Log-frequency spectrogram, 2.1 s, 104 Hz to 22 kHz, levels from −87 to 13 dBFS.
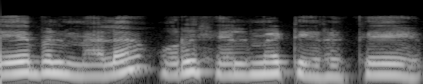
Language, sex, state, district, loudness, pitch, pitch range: Tamil, female, Tamil Nadu, Nilgiris, -16 LUFS, 205 Hz, 190-215 Hz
